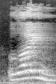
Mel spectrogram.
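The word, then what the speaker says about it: غ: Huruf ghain diucapkan halus, tidak seperti huruf G.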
